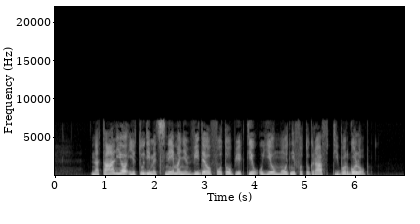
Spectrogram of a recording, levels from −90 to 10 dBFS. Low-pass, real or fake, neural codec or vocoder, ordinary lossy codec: 7.2 kHz; real; none; MP3, 48 kbps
